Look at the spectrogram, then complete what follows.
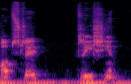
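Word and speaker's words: obstetrician: ठीक है, प्लीज इसके प्रोनाउंसिएशन पे थोड़ा सा ध्यान दीजिएगा. सो the word is ऑब्स्टेट्रिशियन.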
